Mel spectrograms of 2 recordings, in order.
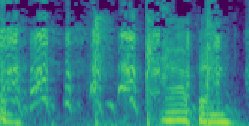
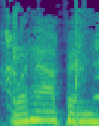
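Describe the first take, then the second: First: Slow, drawn-out, laughing dad quote; dad's slow puzzled question. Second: Said in the usual way. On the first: Retold or imitated. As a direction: stretch out a baffled "What happened?". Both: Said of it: "my dad always said".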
